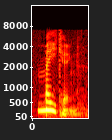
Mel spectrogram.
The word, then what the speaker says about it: making: Making. And as you'll see, the stress is on the first syllable of the word, making.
